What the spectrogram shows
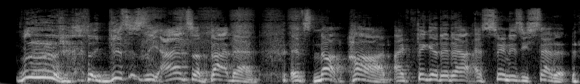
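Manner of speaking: mock slow, drawn-out scream. Retelling what was screamed at the screen during a movie: retelling screaming at the screen. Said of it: "I was screaming at my screen".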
